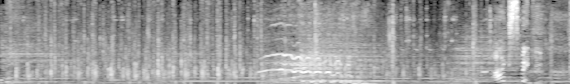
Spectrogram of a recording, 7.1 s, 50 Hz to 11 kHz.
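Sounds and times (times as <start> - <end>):
show horse hooves clip-clopping during dressage and trotting: 0.0 - 7.1
show horse loud rising whinny: 3.2 - 4.9.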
